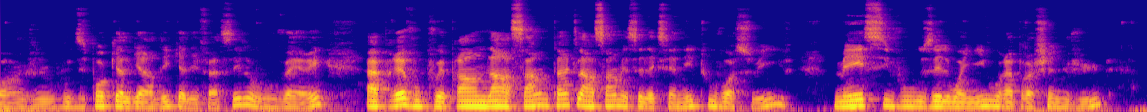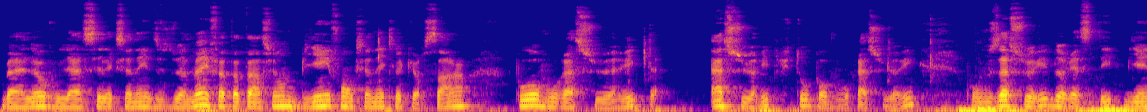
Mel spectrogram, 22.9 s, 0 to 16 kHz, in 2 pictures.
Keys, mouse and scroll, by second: 2.5 click, 10.2 click, 11.3 click, 13.0 click, 14.8 Up, 15.2 Up, 15.7-16.2 Down, 16.3-16.7 scroll down 23, 16.7-17.7 Down, 16.7 click, 18.0 scroll down 10, 20.7-22.9 scroll up 3.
